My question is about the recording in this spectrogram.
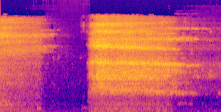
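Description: Slow, deep breathing during a guided breathing exercise. One airy breath tapers off, and after a short silence a longer, fuller breath follows and slowly fades, with no talk.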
